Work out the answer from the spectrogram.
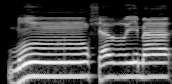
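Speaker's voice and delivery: slow level chant, long n in "Min", long "ma"; held prolongation. Shown as a demonstration. Teacher showing the prolongation, "ma" chanted long. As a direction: hold "Min" and "ma" on one note.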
